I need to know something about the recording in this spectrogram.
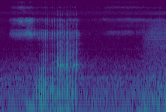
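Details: Female bulldog snoring loudly: a single fluttering, rattling snore on the in-breath, with hissing room noise around it.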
